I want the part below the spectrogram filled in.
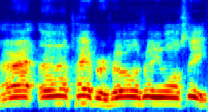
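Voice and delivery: put-on clumsy West Virginia accent, dad voice. Retelling how your dad agreed to the movies, do a very bad West Virginian dad impersonation. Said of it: "I'm doing a very bad dad impersonation".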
